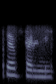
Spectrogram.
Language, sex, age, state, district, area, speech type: Telugu, female, 18-30, Andhra Pradesh, East Godavari, rural, conversation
